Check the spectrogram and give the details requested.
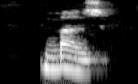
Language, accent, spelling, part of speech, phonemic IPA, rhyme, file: English, Southern England, muzz, verb, /mʌz/, -ʌz, LL-Q1860 (eng)-muzz.wav
- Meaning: 1. To study intently; to pore over 2. To hang around aimlessly; to loiter 3. To make muzzy or hazy; to confuse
